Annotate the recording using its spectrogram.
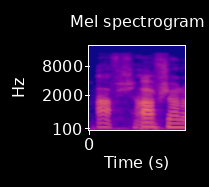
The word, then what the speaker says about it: Afshan: And then they had Chris Rankin, Afshan. Did I say that right? – Afshan. – I'm so sorry.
